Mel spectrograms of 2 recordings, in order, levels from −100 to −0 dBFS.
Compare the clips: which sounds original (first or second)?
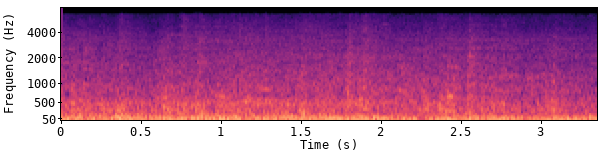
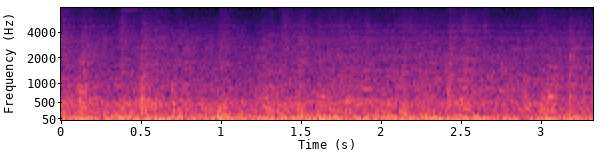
first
